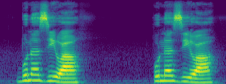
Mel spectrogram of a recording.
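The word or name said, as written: bună ziua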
